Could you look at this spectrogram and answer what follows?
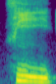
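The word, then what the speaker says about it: في: Both of them are ending in ye, but the first one is pronounced as a because it is preceded by a letter carrying fatha. However, the second one is pronounced as e because the preceding letter is carrying kasra.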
